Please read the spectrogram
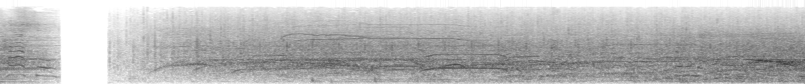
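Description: A vocal track cuts off about half a second in; after a brief silence, audience applause and crowd voices fade in, as at the start of a live concert recording.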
